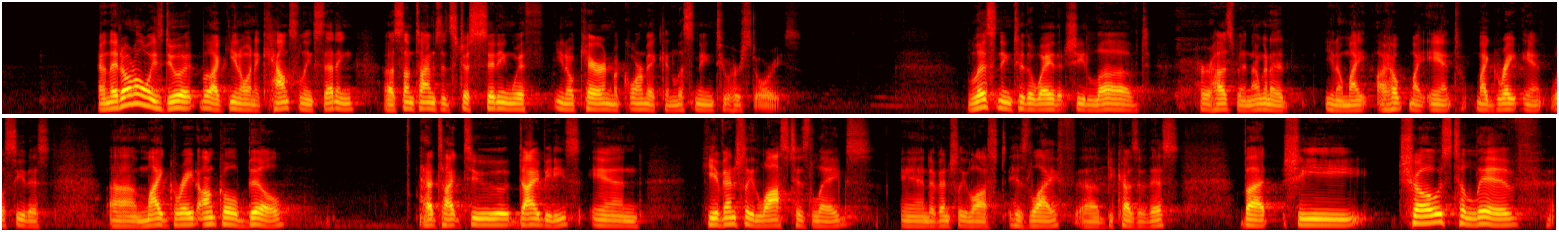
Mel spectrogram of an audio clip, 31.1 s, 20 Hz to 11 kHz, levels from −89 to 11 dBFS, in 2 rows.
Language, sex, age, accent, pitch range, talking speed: English, male, 40-59, American, 115-135 Hz, 160 wpm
